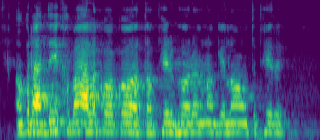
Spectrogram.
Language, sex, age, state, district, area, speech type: Maithili, female, 60+, Bihar, Samastipur, rural, spontaneous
